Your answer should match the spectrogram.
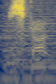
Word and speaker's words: Scott: You can find me, Scott Gardner, both on Twitter and Facebook. My name is spelled S-C-O-T-T.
